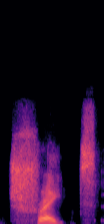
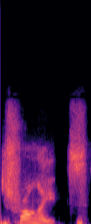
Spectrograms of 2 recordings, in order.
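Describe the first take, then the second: First: The vowel sounds like 'ay'. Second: The vowel sounds like 'eye'. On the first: The speaker calls it right. "This first one is more like trait" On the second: The speaker calls it wrong. "not trite"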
